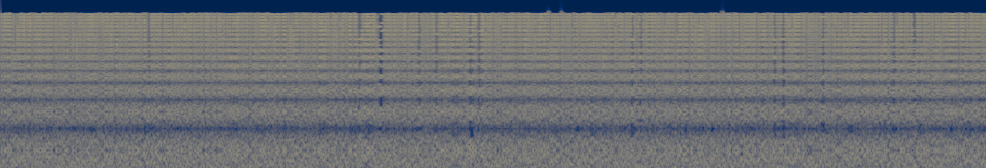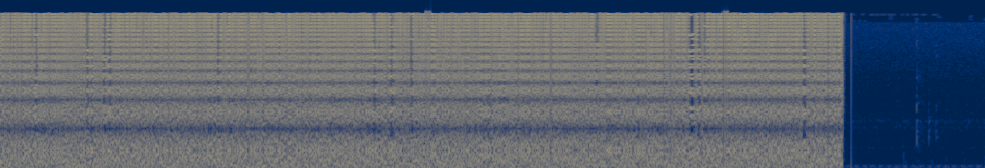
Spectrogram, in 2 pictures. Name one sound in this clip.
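A retro video game makes a loud, steady buzzing noise.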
